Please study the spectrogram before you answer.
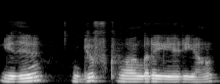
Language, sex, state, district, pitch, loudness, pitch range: Tamil, male, Tamil Nadu, Nilgiris, 130 Hz, -13 LUFS, 130-150 Hz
